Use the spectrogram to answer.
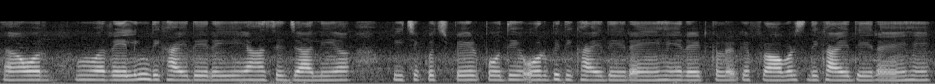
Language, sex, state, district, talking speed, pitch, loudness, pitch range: Hindi, female, Bihar, Gaya, 180 wpm, 205 Hz, -19 LUFS, 200-210 Hz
